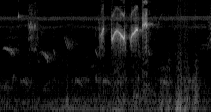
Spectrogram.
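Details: Double-collared seedeater in the Canto Grego song style, used for teaching young birds: one quick phrase of looping, warbled notes lasting about a second, with scattered soft chirps before it, a faint rustle after and a steady high whine.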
